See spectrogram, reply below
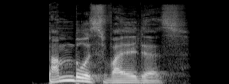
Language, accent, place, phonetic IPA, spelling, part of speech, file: German, Germany, Berlin, [ˈbambʊsˌvaldəs], Bambuswaldes, noun, De-Bambuswaldes.ogg
- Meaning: genitive singular of Bambuswald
